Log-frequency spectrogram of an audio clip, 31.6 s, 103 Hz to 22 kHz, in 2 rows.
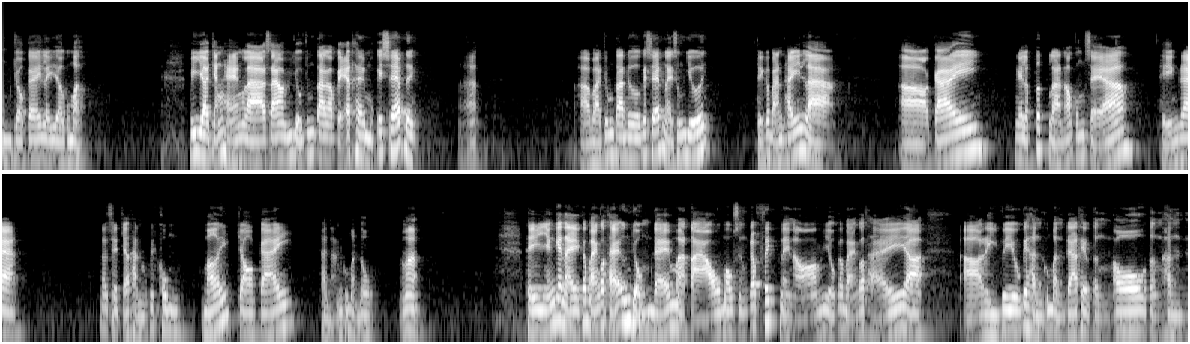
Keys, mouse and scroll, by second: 4.0 click, 5.2 click, 7.1 shift+click, 9.1 click, 10.2 v, 12.2 click, 25.6 click, 27.8 click.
